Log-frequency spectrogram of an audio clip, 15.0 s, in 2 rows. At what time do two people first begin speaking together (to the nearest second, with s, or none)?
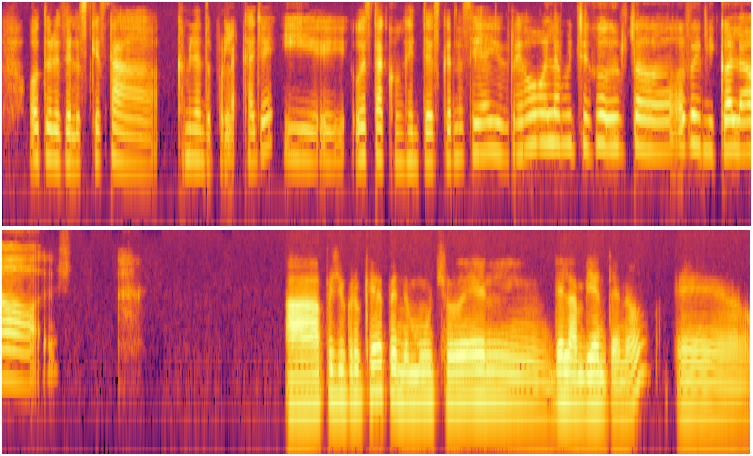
none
